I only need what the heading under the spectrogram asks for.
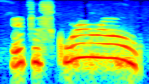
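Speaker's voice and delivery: thrilled high cry; excited squeal. Real, not acted. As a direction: squeal it with delight, slowly. Spots a squirrel in game.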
